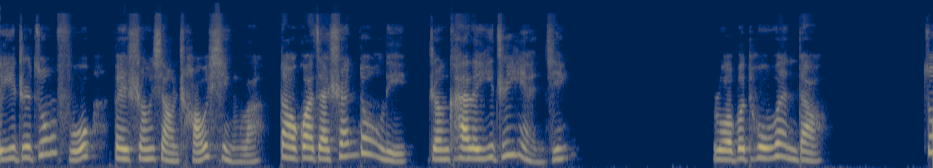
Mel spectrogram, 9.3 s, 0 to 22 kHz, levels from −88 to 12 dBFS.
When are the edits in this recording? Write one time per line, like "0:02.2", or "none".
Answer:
0:02.7
0:04.2

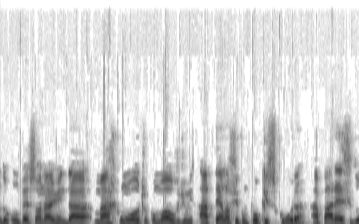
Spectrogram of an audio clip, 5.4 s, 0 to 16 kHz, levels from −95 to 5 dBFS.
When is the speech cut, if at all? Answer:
0:02.9

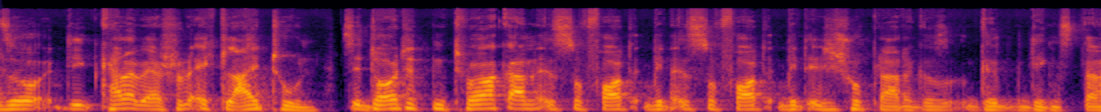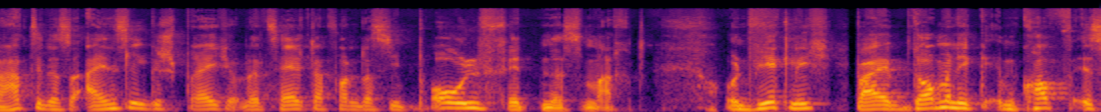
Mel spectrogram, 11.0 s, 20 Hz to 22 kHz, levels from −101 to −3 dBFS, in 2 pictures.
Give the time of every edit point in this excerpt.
0:01.7
0:03.3
0:09.7

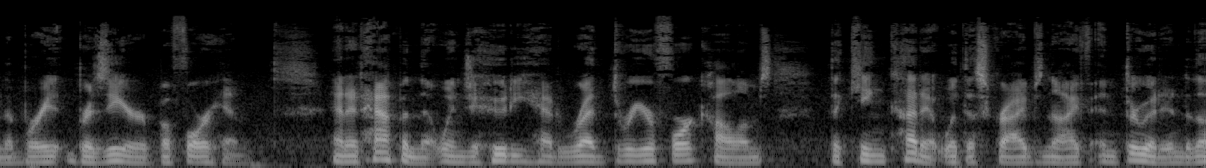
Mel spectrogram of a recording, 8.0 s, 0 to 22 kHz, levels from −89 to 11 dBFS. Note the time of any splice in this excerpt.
none

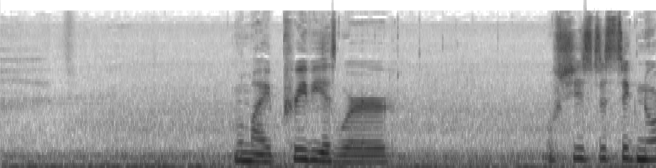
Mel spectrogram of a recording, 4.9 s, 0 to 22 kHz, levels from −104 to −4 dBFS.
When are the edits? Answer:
0:01.8
0:02.5

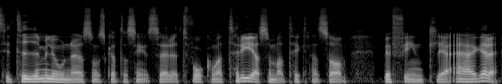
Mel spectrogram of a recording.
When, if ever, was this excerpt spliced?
none

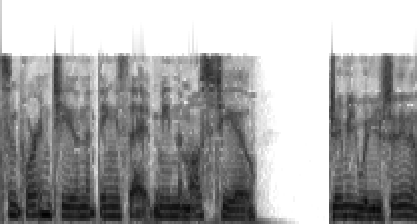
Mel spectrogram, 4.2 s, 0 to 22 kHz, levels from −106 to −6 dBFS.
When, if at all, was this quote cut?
none

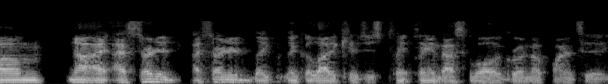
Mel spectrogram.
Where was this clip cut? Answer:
none

